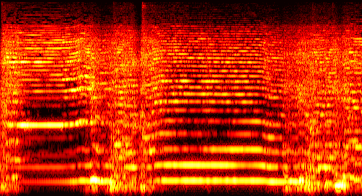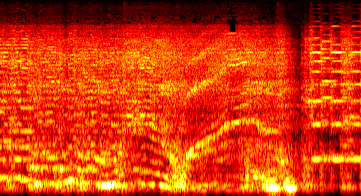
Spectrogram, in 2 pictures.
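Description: Electric guitar played solo: a long held note about a second in, followed by a run of shorter notes, then a note that swoops down in pitch and back up near the end.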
